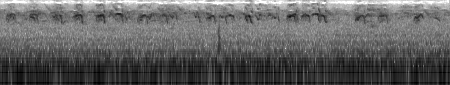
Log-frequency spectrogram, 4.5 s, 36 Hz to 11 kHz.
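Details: Domestic chicks from a 9 May 2024 hatch of Brahma, Phoenix, Sultan and Appenzeller breeds peep busily, bright chevron-shaped chirps coming several per second in a crowded chorus, with a persistent low hum behind.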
